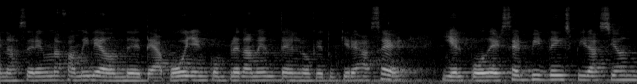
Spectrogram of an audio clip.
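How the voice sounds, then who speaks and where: A woman's voice: lowish voice, darkish tone, slight background noise. Earnest woman in a reverberant room. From Puerto Rico. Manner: thoughtful, searching for words, earnest. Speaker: guest designer. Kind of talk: reflective interview answers. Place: seated at a table with coffee. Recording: roomy echo with long reverb.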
